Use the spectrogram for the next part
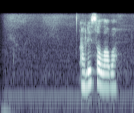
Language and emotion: Russian, neutral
